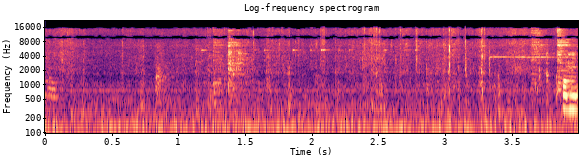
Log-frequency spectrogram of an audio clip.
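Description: Busy deli room noise: a steady low hum with a few scattered small clicks and rustles of handling, and a voice coming in right at the end.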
